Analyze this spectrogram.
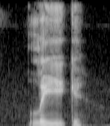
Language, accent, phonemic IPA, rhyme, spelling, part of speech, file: English, US, /liːɡ/, -iːɡ, league, noun / verb / adjective, En-us-league.ogg
- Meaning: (noun) 1. A group or association of cooperating members 2. An organization of sports teams which play against one another for a championship 3. Ellipsis of rugby league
